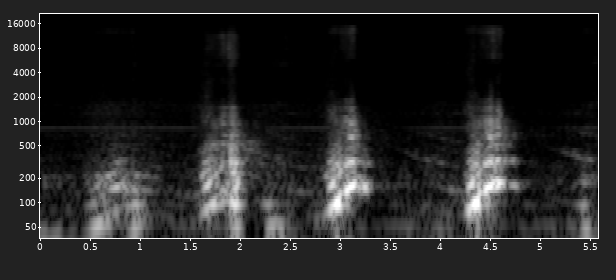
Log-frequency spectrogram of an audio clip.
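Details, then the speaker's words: Audi converted to E85, just after fuel pump replacement, cold engine at about 13°C: four sharp throttle blips climbing quickly and dropping cleanly to a quiet idle; revs freely and sounds healthy. "[ __ ] ce bruit mais qu'est-ce que j'aime ce bruitain comment ça monte vite"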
